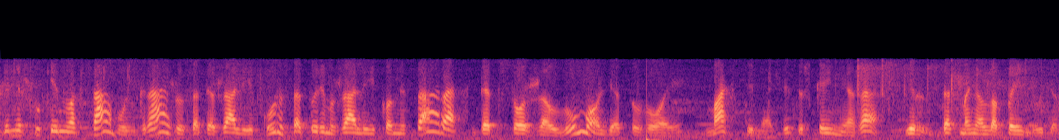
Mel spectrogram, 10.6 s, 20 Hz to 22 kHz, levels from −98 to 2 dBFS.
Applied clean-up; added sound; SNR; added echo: none; Applause; 18 dB; none.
